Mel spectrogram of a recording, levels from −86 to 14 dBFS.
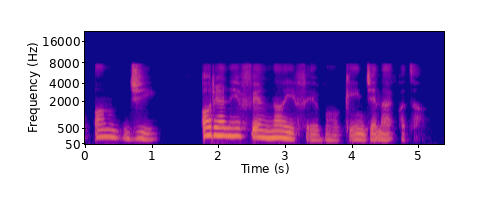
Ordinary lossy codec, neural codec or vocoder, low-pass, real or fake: none; codec, 16 kHz, about 1 kbps, DyCAST, with the encoder's durations; none; fake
